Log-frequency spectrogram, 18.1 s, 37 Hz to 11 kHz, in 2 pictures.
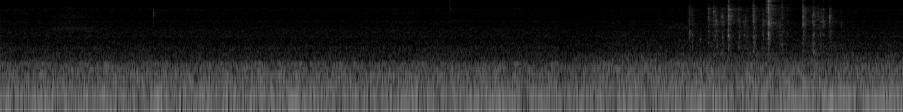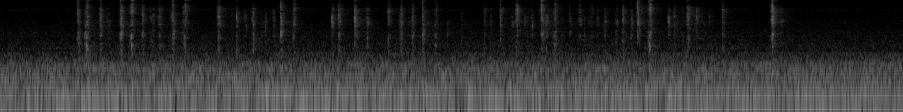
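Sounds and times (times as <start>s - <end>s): low room hum: 0.0s - 18.0s
keyboard typing: 6.9s - 8.5s, 9.8s - 17.0s.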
